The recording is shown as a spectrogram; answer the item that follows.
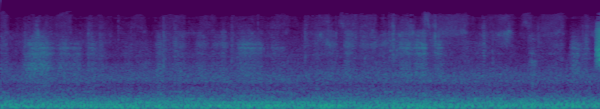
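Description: Steady low rumble of wind buffeting the microphone outdoors, with no distinct events.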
